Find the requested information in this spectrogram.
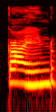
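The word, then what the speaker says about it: kind: हम क्या पढ़ते हैं इसको हम किंड नहीं पढ़ते हैं क्या पढ़ेंगे काइंड पढ़ेंगे और ए एनई डबल एस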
